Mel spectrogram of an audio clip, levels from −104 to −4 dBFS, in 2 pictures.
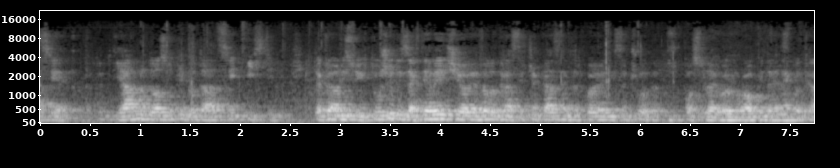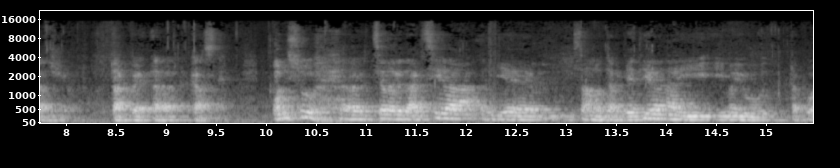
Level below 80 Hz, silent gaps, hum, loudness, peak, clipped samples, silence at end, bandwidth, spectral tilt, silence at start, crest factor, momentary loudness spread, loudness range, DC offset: -54 dBFS; none; none; -24 LUFS; -6 dBFS; under 0.1%; 0 s; 13.5 kHz; -8.5 dB/octave; 0 s; 18 dB; 13 LU; 4 LU; under 0.1%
